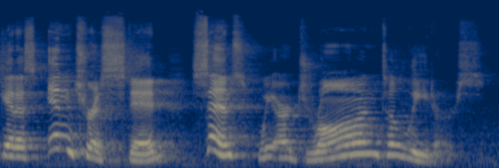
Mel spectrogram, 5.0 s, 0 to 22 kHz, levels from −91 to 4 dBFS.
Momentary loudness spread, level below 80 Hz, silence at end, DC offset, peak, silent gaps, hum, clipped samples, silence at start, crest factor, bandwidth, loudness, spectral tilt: 13 LU; -74 dBFS; 0.2 s; under 0.1%; -18 dBFS; none; none; under 0.1%; 0 s; 18 dB; 17 kHz; -35 LUFS; -3.5 dB/octave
